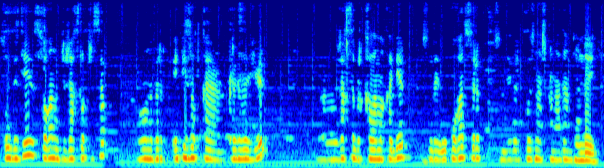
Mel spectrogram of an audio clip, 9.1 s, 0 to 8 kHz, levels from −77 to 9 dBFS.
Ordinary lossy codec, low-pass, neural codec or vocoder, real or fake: none; none; none; real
